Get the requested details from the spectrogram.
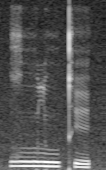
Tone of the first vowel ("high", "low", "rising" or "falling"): high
